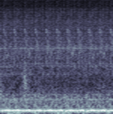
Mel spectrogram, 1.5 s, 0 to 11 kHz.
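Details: 1969 Chevy C10 engine idling after timing adjustment, oil pressure restored to 50 psi on an added gauge. Steady, even low idle, smooth beat, no knocking or ticking; sounds better, flush and oil change still planned.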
